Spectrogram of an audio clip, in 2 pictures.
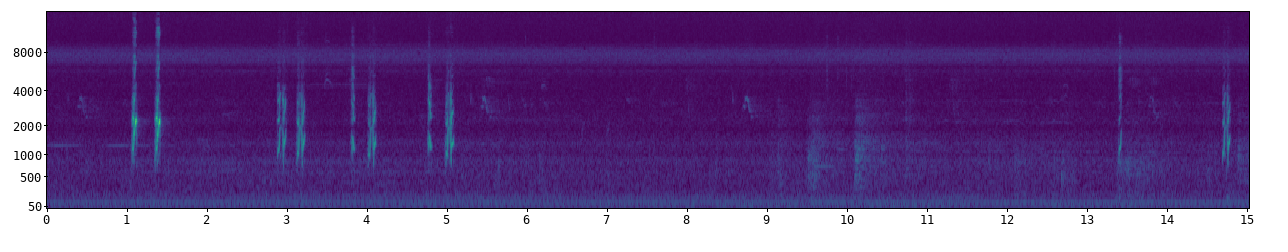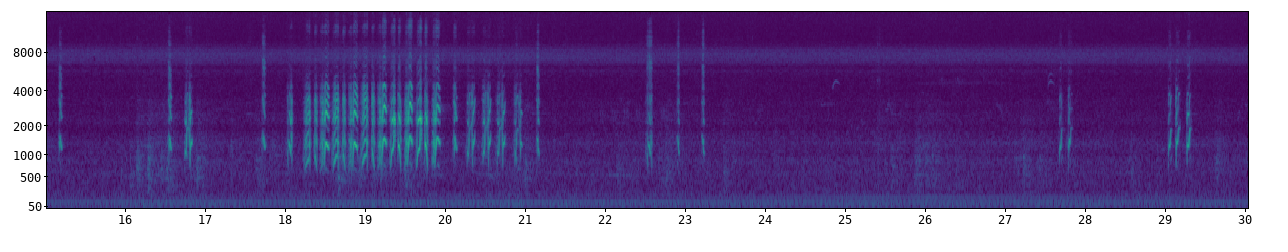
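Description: Bird calls at a bulbul's nest with nestlings: short sharp chirps, single or in quick pairs, come every second or few, and a rapid chattering run of chirps lasting about three seconds near the middle is the loudest part.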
